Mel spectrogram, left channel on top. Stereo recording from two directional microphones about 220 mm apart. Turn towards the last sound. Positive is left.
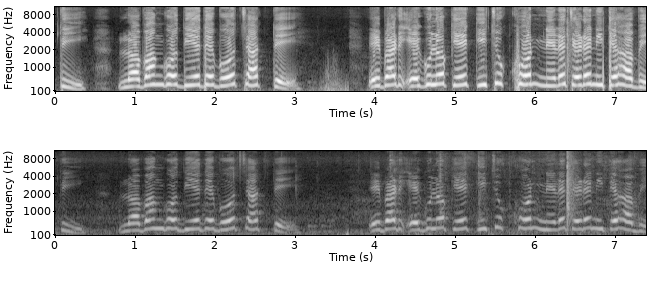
turn(degrees=45)  # may be behind; listen again after turning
